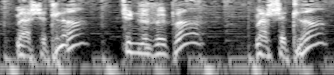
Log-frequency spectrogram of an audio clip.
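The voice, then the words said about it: Imitates another person's voice. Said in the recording (French): “ma meilleure imitation, je pense que c'est celle de François Damiens”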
